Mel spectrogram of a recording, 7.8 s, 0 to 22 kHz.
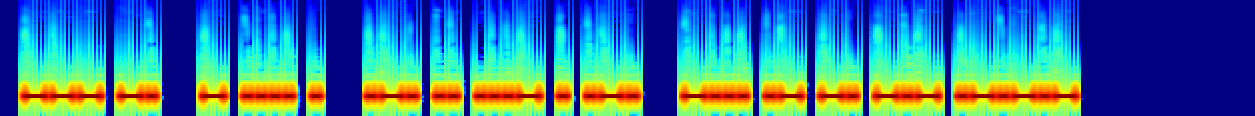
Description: Morse code, heard as a keyed tone, about 28 wpm, 700 Hz. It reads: ON THE RIVER BANK.
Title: Sentences from Top 1000 Words - Review Part 6 - 28wpm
